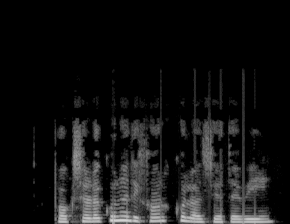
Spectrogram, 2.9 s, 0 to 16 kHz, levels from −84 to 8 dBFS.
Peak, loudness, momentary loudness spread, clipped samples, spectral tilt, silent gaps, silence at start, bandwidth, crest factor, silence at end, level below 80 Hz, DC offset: -4 dBFS; -18 LUFS; 7 LU; under 0.1%; -6.5 dB/octave; none; 0.6 s; 7.8 kHz; 14 dB; 0.15 s; -52 dBFS; under 0.1%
